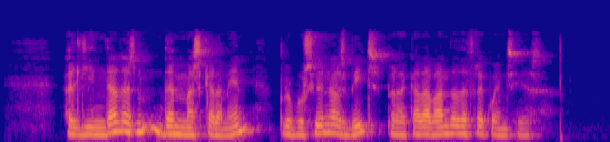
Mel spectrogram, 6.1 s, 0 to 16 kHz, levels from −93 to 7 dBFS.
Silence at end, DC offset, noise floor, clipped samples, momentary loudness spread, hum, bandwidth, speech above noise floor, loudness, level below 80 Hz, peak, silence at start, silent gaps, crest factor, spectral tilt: 0.5 s; under 0.1%; -64 dBFS; under 0.1%; 10 LU; none; 7.8 kHz; 37 dB; -28 LUFS; -64 dBFS; -10 dBFS; 0.65 s; none; 18 dB; -6.5 dB/octave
